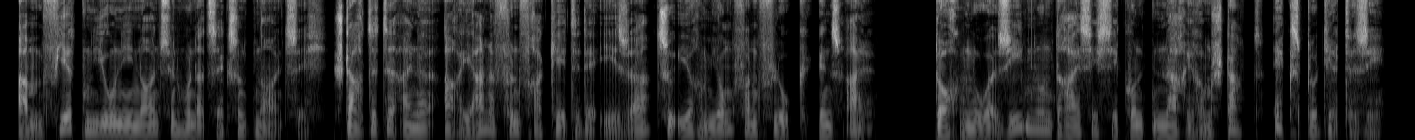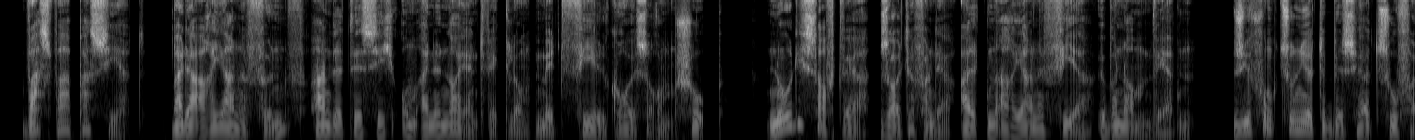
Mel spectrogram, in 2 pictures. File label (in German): charmant ironisch ernst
